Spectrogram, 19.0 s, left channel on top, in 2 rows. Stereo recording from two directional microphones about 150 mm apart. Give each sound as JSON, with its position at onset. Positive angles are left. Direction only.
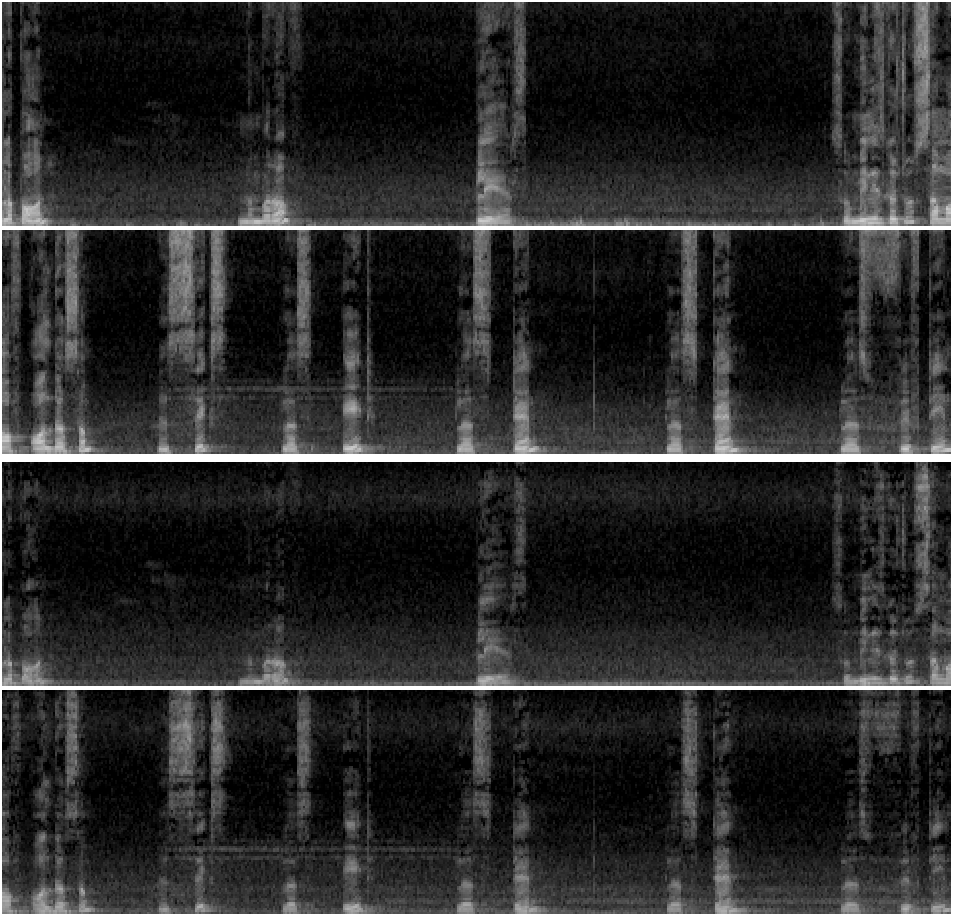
{"t": 0.0, "sound": "speech", "side_deg": 90}
{"t": 2.4, "sound": "speech", "side_deg": 85}
{"t": 4.7, "sound": "speech", "side_deg": 85}
{"t": 8.3, "sound": "speech", "side_deg": 90}
{"t": 16.1, "sound": "speech", "side_deg": 70}
{"t": 17.8, "sound": "speech", "side_deg": 65}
